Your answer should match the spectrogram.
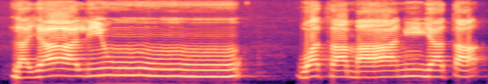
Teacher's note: سا بغیر سیٹی کے ساتھ پڑھا جائے گا. نون کے بعد یا کو کلیئر کرنا ہے. · اب یہاں پر لام کے بعد جو واو ہے، لام کے نیچے 2 زیر ہیں، اس کے بعد واو ہے. 2 زیر کے بعد جب بھی واو آ جائے وہاں پہ غنہ کیا جاتا ہے 2 سیکنڈ کے قریب. یہاں پہ غنہ کریں گے 2 زیر کے بعد کیونکہ واو آ رہا ہے.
